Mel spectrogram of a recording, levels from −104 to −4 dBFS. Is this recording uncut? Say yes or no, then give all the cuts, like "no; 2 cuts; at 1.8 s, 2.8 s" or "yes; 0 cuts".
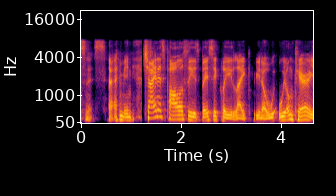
no; 1 cut; at 1.2 s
